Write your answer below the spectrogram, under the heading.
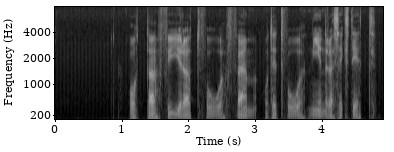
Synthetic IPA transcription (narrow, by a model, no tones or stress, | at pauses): ɔt̪ːafyːɾat̪ʰv̥oːfɛmːɔt̪ːɪt̪ʰv̥oːniːʊɵnd̪ɾasɛkst̪ɪɛt̪ː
